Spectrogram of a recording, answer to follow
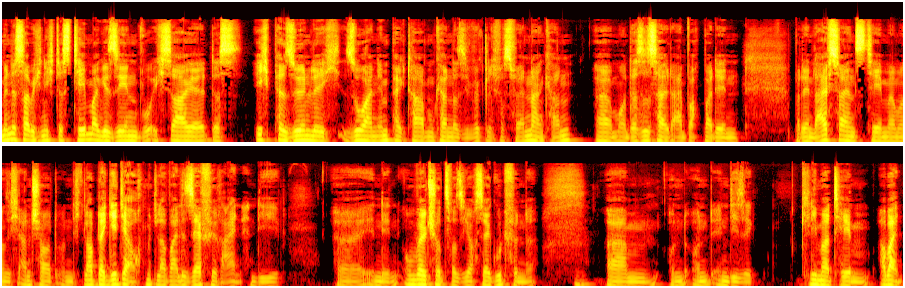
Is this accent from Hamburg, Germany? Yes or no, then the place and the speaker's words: yes; Hamburg, Germany; born there; also born or lived in Berlin, Germany / United States; geboren in Hamburg, aber auch ja, viel auch in Berlin und viel auch in den USA.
